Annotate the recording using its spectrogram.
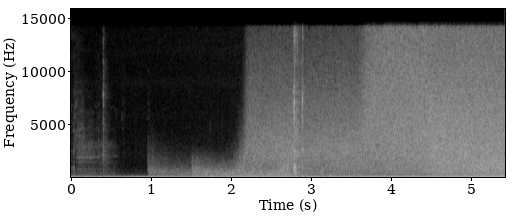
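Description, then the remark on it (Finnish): A synthesizer's noise generator hisses steadily, starting muffled and opening up within a couple of seconds into loud, bright, full-band white noise that continues unbroken, with no voices. “Siitä tulee tosi puhdasta valkoista kohinaa.”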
